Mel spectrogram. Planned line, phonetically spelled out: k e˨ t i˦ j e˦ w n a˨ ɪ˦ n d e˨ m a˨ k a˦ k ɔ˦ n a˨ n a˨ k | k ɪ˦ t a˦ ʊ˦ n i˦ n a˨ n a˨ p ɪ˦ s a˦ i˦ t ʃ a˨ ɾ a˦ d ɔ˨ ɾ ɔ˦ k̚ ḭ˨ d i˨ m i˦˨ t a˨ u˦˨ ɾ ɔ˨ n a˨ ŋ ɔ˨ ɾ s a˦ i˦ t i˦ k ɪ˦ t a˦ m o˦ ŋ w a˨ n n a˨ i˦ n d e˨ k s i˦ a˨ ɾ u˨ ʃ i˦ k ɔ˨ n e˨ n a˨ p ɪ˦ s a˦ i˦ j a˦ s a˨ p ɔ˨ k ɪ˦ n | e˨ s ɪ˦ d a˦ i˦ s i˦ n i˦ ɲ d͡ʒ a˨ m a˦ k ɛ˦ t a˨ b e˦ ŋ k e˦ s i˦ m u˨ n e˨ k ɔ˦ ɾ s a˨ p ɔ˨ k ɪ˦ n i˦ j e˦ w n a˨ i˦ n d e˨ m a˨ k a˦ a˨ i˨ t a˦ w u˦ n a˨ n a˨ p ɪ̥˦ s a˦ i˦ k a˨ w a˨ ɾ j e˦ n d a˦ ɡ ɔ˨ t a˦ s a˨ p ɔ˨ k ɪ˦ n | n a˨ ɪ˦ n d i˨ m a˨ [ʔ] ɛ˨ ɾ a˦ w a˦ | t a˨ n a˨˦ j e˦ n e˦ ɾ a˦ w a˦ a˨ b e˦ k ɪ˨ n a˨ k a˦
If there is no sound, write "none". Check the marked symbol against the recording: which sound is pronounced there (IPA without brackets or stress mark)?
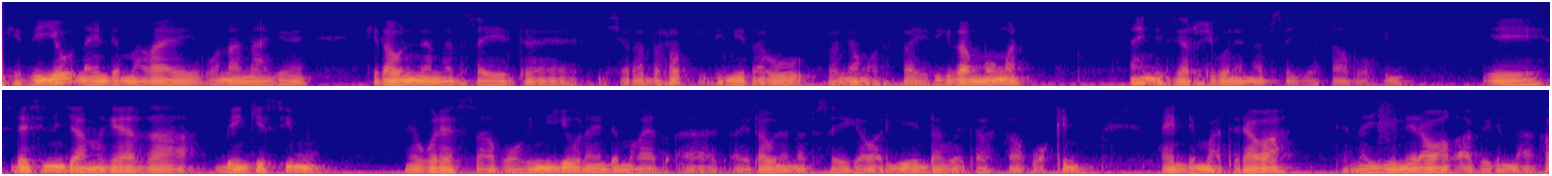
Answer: t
